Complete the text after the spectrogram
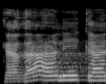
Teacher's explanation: کھڑا زبر قائم مقام الف مدہ کہ اس کو ایک الف کے برابر کھینچ کے پڑھیں گے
